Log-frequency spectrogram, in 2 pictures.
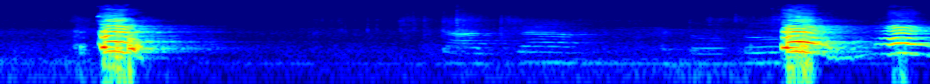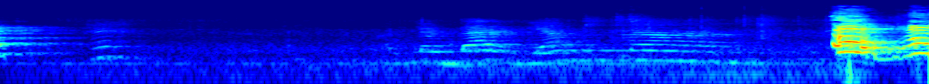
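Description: A Beagle puppy gives sharp, high barks spaced a few seconds apart, with faint softer sounds between.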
